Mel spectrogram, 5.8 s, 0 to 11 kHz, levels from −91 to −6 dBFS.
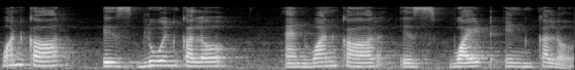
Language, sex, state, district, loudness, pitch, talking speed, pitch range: English, female, Maharashtra, Mumbai Suburban, -19 LUFS, 185 Hz, 135 wpm, 175-210 Hz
